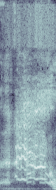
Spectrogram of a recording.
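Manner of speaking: very high shrieking scream; demonic kid scream. Retold or imitated. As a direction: let out a piercing screech. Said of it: "the kids start screaming some loud noises".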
